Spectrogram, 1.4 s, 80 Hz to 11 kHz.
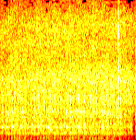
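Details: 1999 Yamaha R1 four-cylinder motorcycle started after replacing fuel lines and fuel filter, checking for leaks: quick, even idle with steady patter, no misses or stumbles, settling cleanly; idling normally.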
